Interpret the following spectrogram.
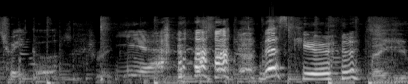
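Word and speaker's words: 锤哥: you remind me yeah it's try good TR it's cute try good yeah Trey means like the hammer and the good means like the brother B it's try good yeah that's cute thank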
